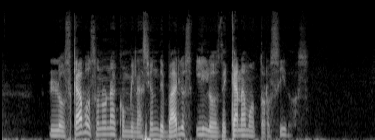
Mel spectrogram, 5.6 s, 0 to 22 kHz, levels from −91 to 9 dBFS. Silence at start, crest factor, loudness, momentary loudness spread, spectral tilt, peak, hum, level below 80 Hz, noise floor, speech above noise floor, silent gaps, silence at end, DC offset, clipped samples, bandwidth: 0.05 s; 24 dB; -24 LUFS; 16 LU; -6 dB/octave; -2 dBFS; none; -40 dBFS; -68 dBFS; 44 dB; none; 1 s; under 0.1%; under 0.1%; 15 kHz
